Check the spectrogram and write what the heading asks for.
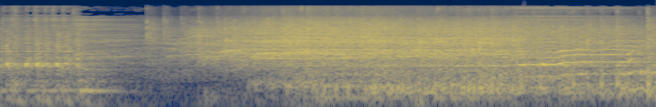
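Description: Marawis ensemble of girls singing with hand-drum accompaniment; the drum strokes stop about two seconds in. After a brief lull the voices go on in long held and sliding notes over a noisy background, without the drums.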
